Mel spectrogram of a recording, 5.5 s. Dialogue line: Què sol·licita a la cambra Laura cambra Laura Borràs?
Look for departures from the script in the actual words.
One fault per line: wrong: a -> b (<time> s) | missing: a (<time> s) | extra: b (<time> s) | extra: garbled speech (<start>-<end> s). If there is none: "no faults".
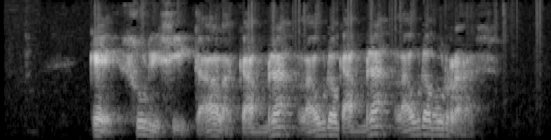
no faults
